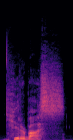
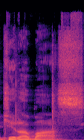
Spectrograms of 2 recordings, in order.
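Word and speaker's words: Kiribati: this but it's funas it's pronounced kbass for some real reason the ti makes an S sound y'all can go die bro what okay kabas yeah fine yeah I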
